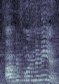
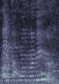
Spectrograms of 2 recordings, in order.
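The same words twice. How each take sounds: First: Said in the usual way. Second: Much softer, under the breath; subdued, quiet query. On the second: Real, not acted. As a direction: ask it quietly, barely projecting. First, low asking.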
